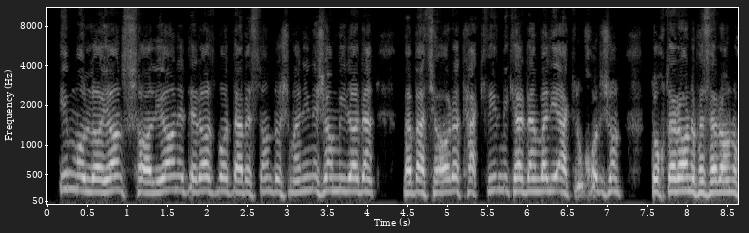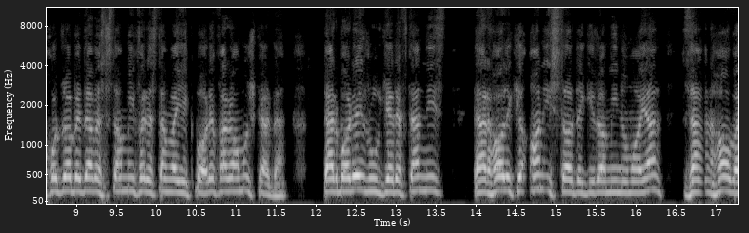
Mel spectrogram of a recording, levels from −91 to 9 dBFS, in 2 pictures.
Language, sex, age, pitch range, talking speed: Persian, male, 50-69, 190-225 Hz, 155 wpm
